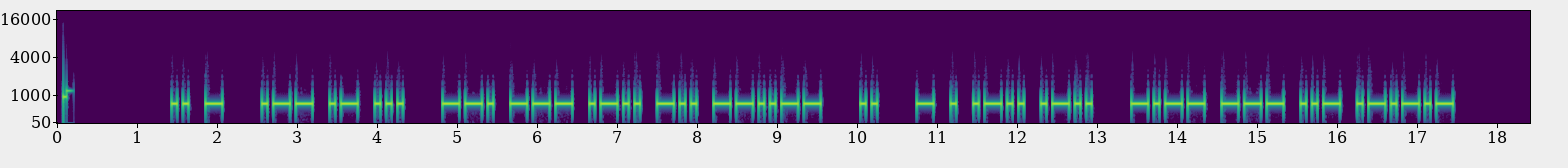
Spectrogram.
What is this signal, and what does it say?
Morse code, heard as a keyed tone, about 17 wpm, 700 Hz. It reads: IT WAS GOLD, I TELL YOU.
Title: Sentences from Top 1000 Words - Review Part 3 - 17wpm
